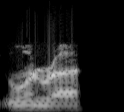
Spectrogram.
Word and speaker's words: UNRWA: And so I'm there and I've handed her a list of these questions regarding anti-Semitism issues, the anti-Semitic UN agency, UNRWA, pronounced that way, or with reference to the Jewish cemetery desecrations.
